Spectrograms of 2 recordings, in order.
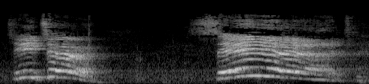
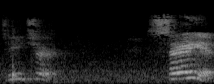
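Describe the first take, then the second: First: It is shouted like a wrestling challenge. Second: It is read in a calm, plain voice. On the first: "I now suddenly move the scene to the WWF" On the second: "He said to the Lord Jesus, oh"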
